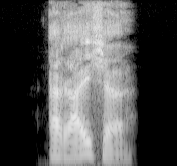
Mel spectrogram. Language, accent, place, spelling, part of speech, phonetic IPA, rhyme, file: German, Germany, Berlin, erreiche, verb, [ɛɐ̯ˈʁaɪ̯çə], -aɪ̯çə, De-erreiche.ogg
- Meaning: inflection of erreichen: 1. first-person singular present 2. singular imperative 3. first/third-person singular subjunctive I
